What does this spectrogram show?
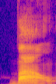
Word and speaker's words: bough: Now, check your pronunciation in the first word 'chaos' /ˈkeɪɒs/ number two 'ewe' /ju:/ number three 'bough' /bɑʊ/ number four 'thorough' /ˈθʌrə/ number five 'dough'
